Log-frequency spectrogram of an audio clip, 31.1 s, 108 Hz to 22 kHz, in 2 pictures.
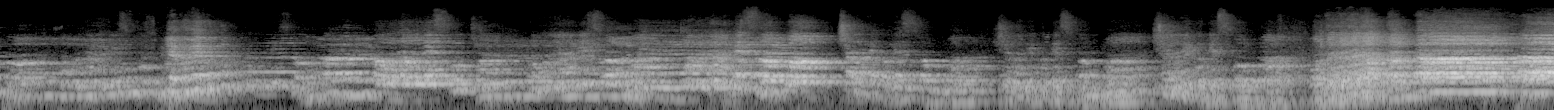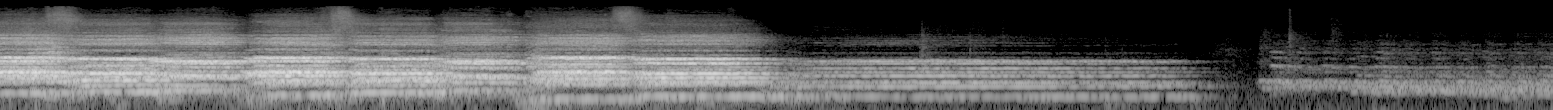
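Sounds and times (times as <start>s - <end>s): mixed choir singing: 0.0s - 31.0s.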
